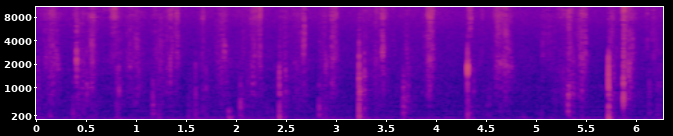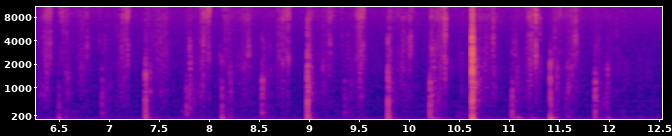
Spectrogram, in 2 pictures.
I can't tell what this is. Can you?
passos me
that me recording my step sound in a silent ambiance (inside my room).
i was not really walking, just making some static steps in front of the
microphone. (i needed those for a short film)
